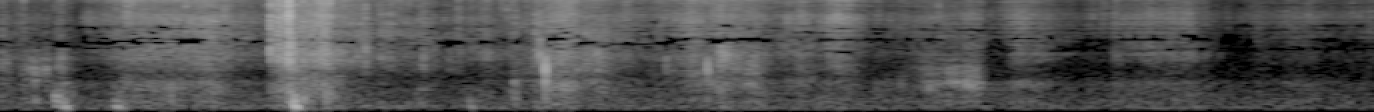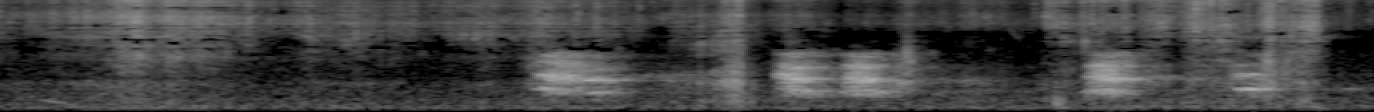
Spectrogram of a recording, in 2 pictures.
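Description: Dry black soybean stalks rustling and crackling as they are gathered up by hand, with a sharp snap a second and a half in. In the second half a dog barks several times.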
